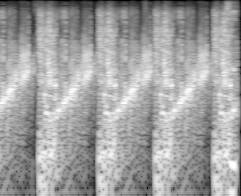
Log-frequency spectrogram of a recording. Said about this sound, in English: That's supposed to be like air horns.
